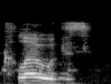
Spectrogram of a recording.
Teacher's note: you want to make sure that you keep voicing it all the way through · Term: voiced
